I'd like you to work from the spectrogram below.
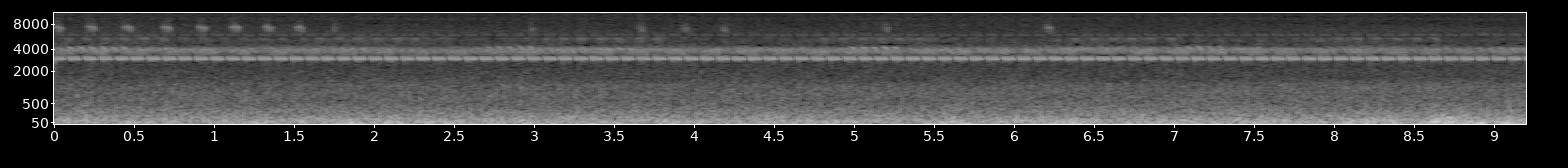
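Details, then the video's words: Summer-night grass insects keep up a constant high-pitched ringing. A quick run of higher chirps opens the clip, then thins to a few scattered chirps. Low rumbling noise throughout, with a brief knock near the end. "여름밤의 포근한 풀벌레 소리"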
